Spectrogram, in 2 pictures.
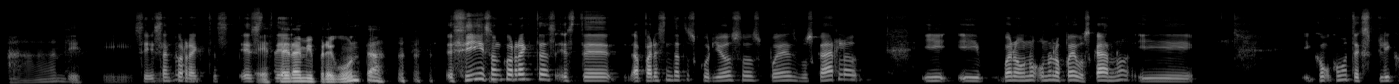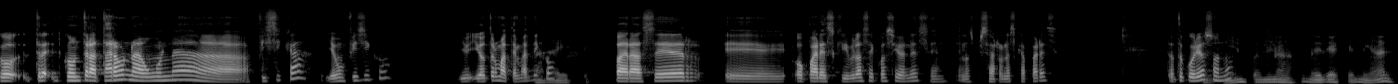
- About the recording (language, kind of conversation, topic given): Spanish, podcast, ¿Cómo puedes salir de un bloqueo creativo sin frustrarte?
- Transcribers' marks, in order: chuckle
